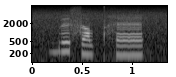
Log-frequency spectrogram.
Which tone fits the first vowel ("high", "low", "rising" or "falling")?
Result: high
